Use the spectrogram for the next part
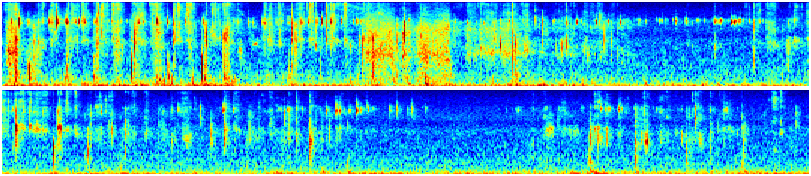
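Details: Highland Lynx cat named Puff chewing banana peel indoors: a dense burst of sharp crunching bites over the first four seconds, then slower, scattered smacking chews and a quiet room hum.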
